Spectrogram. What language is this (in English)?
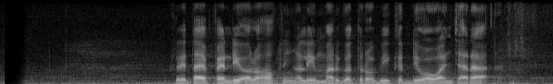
Sundanese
